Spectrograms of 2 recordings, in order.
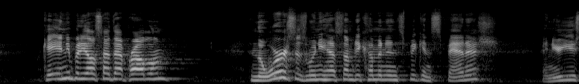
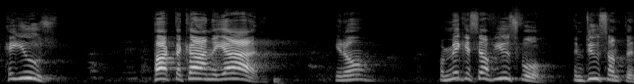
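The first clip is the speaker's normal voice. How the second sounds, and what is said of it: Imitated Rhode Island accent. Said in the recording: “If they were from Rhode Island ... And you start to talk like them.”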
